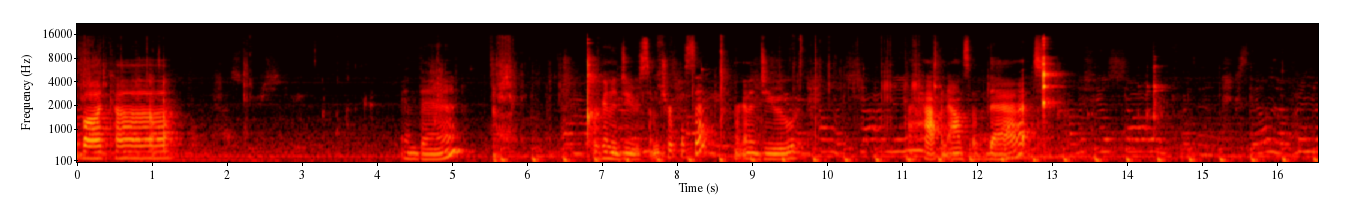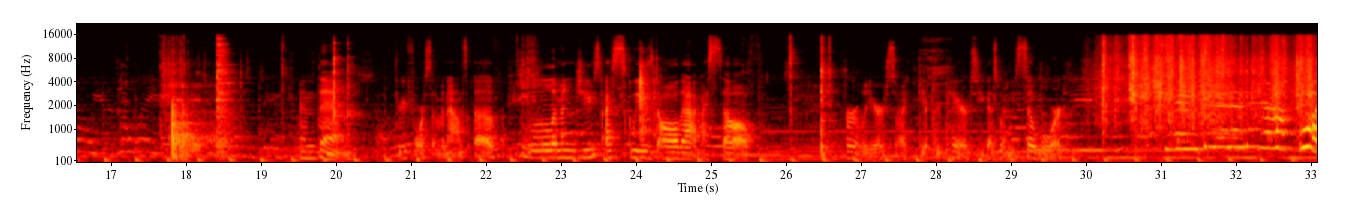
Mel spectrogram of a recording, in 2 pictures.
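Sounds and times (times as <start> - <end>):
background music with steady beat: 5.4 - 33.0.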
